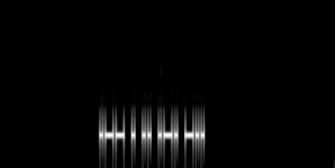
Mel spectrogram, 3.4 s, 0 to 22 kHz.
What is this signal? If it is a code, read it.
Morse code, heard as a keyed tone, about 44 wpm, 700 Hz. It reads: WEIRD
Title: Top 1251-1500 Words 45wpm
